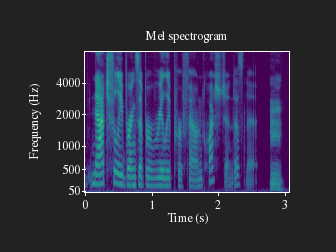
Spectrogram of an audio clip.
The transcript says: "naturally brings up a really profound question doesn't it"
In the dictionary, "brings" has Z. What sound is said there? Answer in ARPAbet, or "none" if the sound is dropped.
Z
